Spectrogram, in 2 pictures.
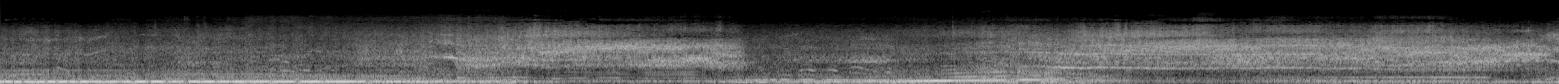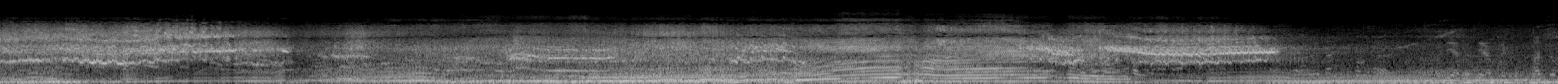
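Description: Motor engines revving, their pitch rising and falling again and again, with people talking.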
